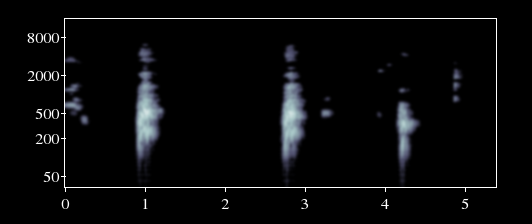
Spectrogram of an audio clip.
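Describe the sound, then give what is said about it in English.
A dog barks three times in separate, evenly spaced single barks, each short and sharp, at moderate volume with quiet gaps in between. “Barks.”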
